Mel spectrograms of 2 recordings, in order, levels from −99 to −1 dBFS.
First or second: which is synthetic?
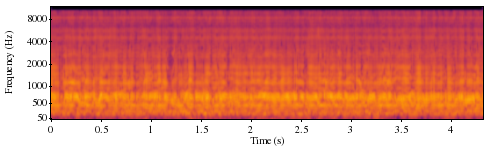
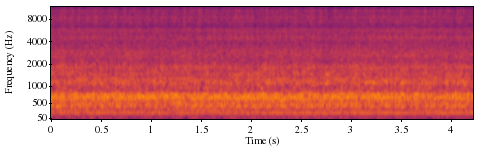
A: first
